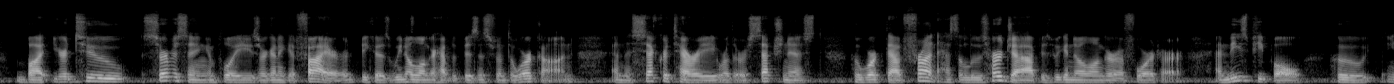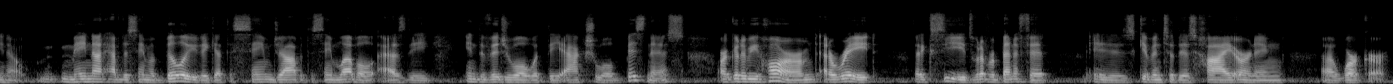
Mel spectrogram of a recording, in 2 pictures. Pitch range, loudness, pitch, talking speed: 100-125 Hz, -25 LUFS, 110 Hz, 200 wpm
